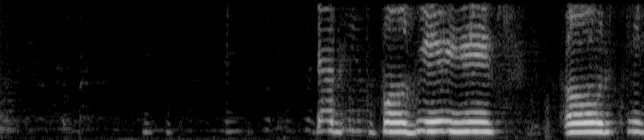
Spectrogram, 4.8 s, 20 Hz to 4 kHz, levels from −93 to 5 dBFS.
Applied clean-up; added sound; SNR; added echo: neural mask model DeepFilterNet 3.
